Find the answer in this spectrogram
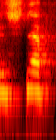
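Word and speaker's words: Schnepf: Is that how you pronounce it, Schneff? Schneff Farms, yep.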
